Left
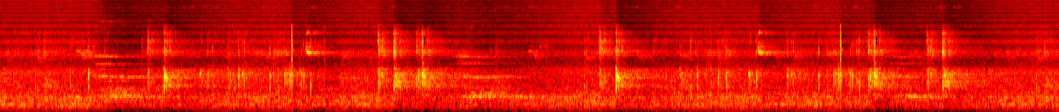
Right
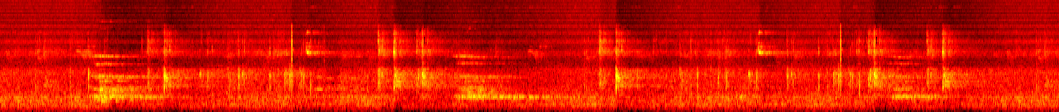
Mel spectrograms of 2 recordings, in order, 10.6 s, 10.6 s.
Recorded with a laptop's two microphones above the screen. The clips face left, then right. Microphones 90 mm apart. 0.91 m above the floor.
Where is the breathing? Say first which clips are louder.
Right 7 dB; 65° right (ahead or behind), 3 m.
